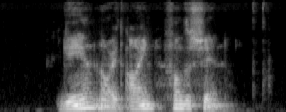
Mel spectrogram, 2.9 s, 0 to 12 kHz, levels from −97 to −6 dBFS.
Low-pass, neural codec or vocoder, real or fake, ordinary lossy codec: 10.8 kHz; none; real; Opus, 32 kbps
